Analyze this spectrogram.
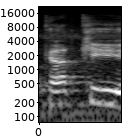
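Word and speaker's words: Cat Cay: Is that the same as Cat Key or pronounced Cat A? No, Cat Key is the island south of, Bimini chain.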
